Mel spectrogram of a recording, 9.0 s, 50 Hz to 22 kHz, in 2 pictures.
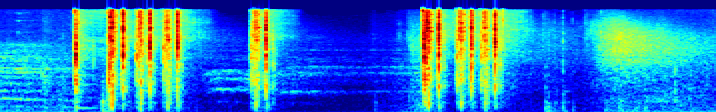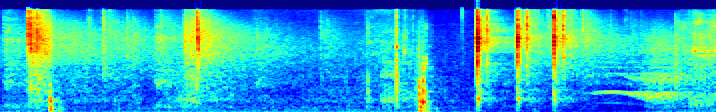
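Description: Gas blowback airsoft rifle, a KWA LM4, firing in short rapid bursts and single shots of sharp cracks, several volleys spread across the few seconds, the bolt cycling with each shot.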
